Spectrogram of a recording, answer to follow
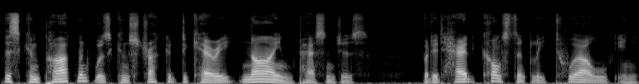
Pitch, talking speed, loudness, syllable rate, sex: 105 Hz, 140 wpm, -21 LUFS, 4.3 syllables/s, male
